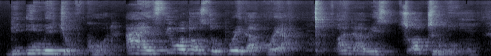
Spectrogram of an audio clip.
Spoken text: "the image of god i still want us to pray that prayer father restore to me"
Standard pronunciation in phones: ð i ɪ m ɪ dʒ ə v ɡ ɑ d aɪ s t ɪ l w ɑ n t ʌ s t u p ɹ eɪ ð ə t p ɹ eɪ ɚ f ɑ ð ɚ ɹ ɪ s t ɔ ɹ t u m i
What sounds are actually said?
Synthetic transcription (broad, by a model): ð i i m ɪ dʒ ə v ɡ ɑ d aɪ s t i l w ɑ n t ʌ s t u p ɹ eɪ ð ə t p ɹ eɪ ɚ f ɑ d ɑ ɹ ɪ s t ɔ t u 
